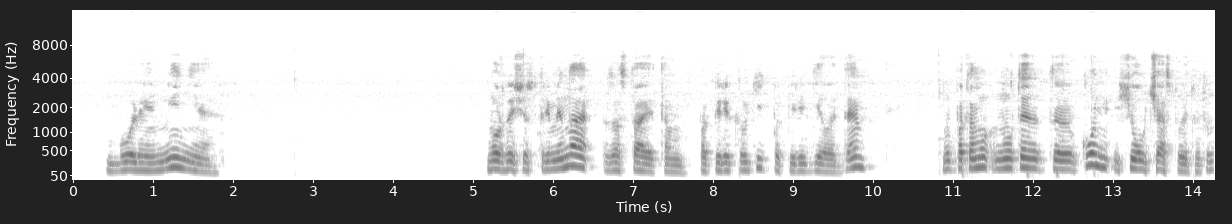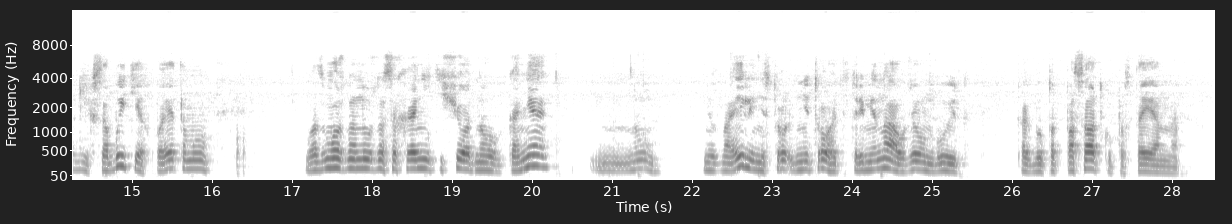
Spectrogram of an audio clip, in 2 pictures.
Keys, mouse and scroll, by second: 2.9-5.8 drag, 8.5-11.0 drag, 11.2 middle click, 12.5 shift+middle click, 18.8-20.3 middle drag, 21.4-22.5 middle drag, 24.5 middle click, 26.2 middle click, 27.5-28.5 middle drag.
